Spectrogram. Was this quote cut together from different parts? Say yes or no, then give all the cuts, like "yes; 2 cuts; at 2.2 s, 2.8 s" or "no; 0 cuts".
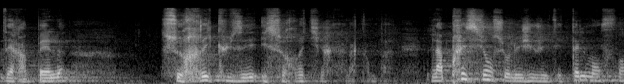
yes; 2 cuts; at 1.4 s, 4.0 s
